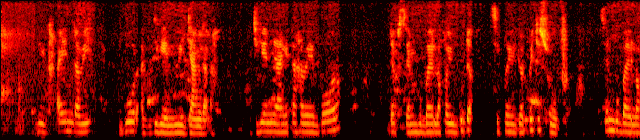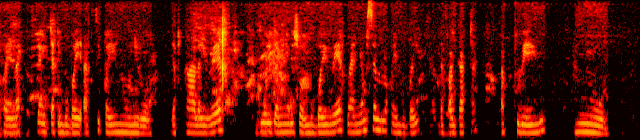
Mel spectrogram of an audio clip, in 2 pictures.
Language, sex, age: Wolof, female, 36-49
